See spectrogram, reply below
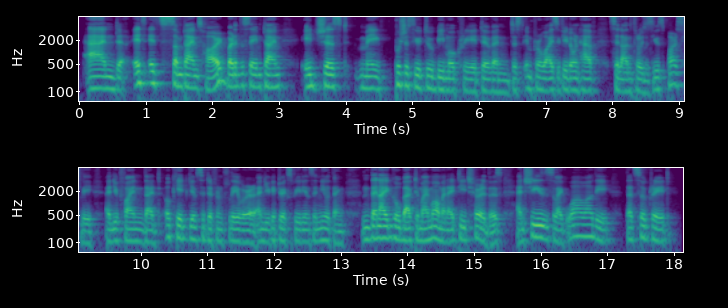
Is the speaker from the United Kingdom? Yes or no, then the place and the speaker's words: no; Bahrain; moved away as an adult; also born or lived in Kerala, India / Poland / Forlì, Italy; now in Italy; I grew up in Bahrain, but, uh, which is a small island near Saudi Arabia, but I originate from Kerala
